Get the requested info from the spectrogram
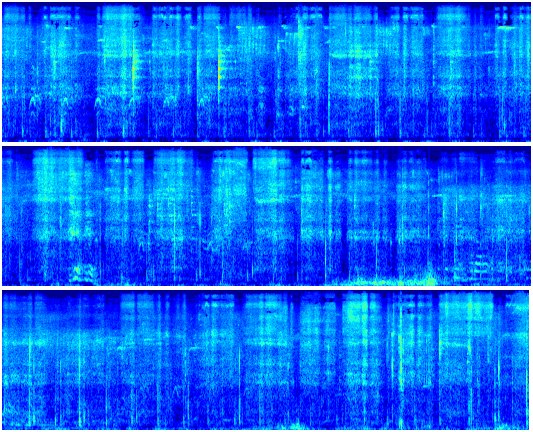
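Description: Footsteps of a person walking along a stone-paved path, a steady run of short hard clicks, with a low rumble for a few seconds around the middle.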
